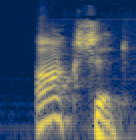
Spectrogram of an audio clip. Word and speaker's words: Oxit: Oxit, O-X-I-T.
